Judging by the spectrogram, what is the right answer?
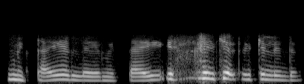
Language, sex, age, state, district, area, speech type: Malayalam, female, 18-30, Kerala, Wayanad, rural, conversation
